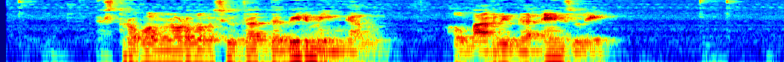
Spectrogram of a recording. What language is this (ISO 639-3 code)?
cat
